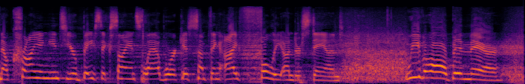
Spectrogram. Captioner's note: laughter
